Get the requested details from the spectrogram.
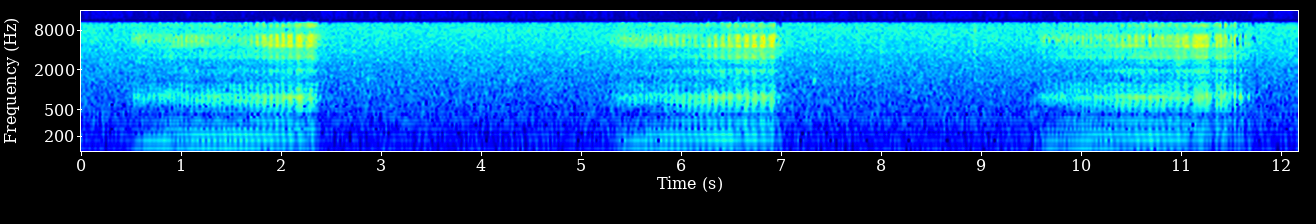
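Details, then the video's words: Sleeping dog snoring like a human: three long, loud, buzzy rattling snores, each lasting about two seconds and coming roughly every four seconds, over a steady background hiss. "Sleeping like a dog, snoring like a human"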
